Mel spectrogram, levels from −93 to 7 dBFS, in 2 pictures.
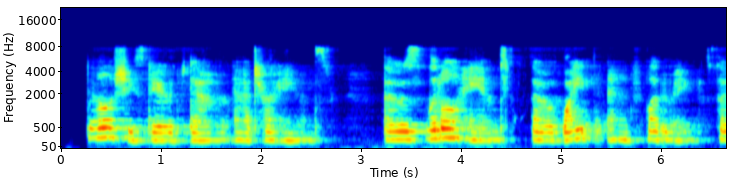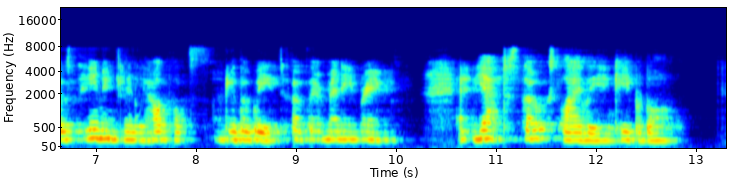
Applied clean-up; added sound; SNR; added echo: neural mask model DeepFilterNet 3.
